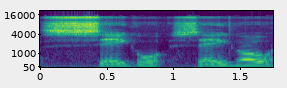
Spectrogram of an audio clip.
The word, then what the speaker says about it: Segoe: I want to use this Sego. I can't really pronounce it.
